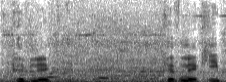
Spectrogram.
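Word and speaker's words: Pivnicki: But the pronunciation. The last name, was Pivniki. My maiden name was Pivniki.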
